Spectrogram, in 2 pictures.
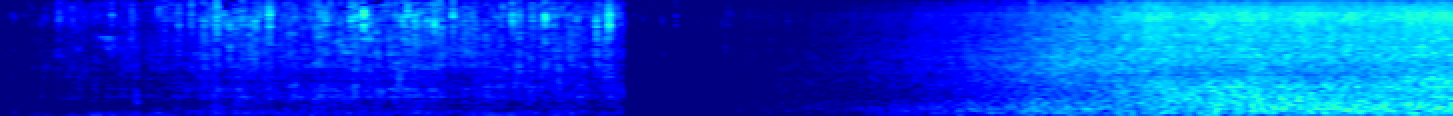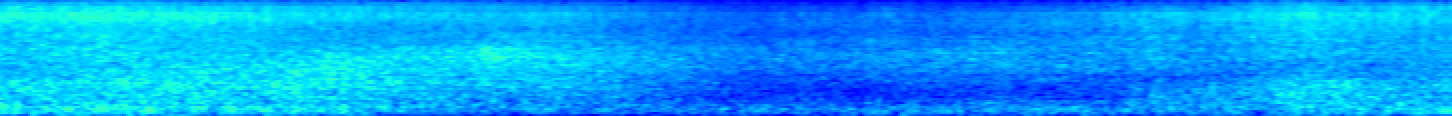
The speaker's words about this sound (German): das Schwarze Meer. Beeindruckend schön und viel besungen.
